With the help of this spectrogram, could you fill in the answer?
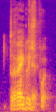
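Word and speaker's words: Mandrake: Aber die, ich glaube, das hatten wir mal vor 60 Folgen, hatten wir doch schon von der großen Mann-Drake gesprochen, oder? – Dränke. Dränke. Siehst du, ich habe das damals schon falsch ausgesprochen.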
